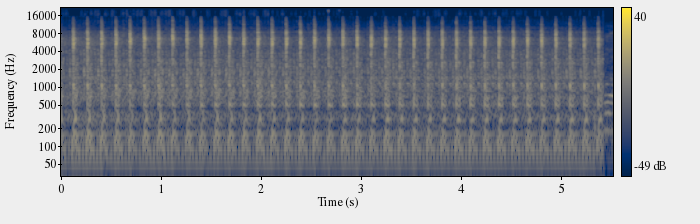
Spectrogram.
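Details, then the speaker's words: Range Rover Velar 2.0 diesel, oil and coolant checked and full: at idle, a loud sharp metallic knock about 3.5 times a second, very even, over the diesel running. Internal engine knocking. "हाँ, लेकिन इसका engine आवाज़ कर रहा है, बहुत ज़्यादा आवाज़ कर रहा है, ठीक है।"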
